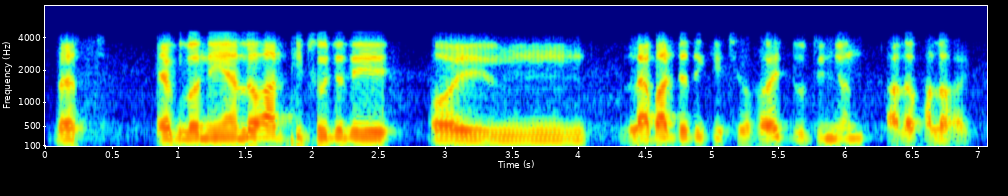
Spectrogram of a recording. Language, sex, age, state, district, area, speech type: Bengali, male, 18-30, West Bengal, Purulia, rural, conversation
